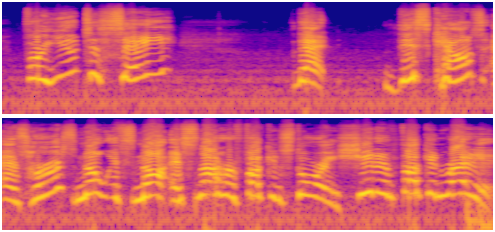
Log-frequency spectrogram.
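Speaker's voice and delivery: furious, heated, angry outburst. Speaker ranting to a listener about a story, angry. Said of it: "I'm sorry if I sound angry".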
